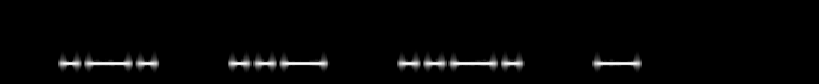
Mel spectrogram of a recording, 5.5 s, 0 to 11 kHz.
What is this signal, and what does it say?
Morse code, heard as a keyed tone, about 14 wpm, spaced as for 10 wpm, 700 Hz. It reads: RUFT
